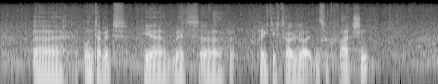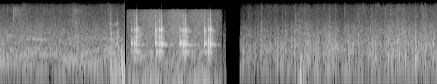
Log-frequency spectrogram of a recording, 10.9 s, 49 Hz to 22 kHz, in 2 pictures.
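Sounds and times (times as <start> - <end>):
rain pattering outdoors in bad weather: 0.0 - 10.9
speech: 0.4 - 4.7
ticking beats: 7.0 - 8.3.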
